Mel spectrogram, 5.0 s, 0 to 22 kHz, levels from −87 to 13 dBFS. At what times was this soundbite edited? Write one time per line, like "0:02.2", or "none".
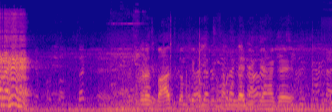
0:02.0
